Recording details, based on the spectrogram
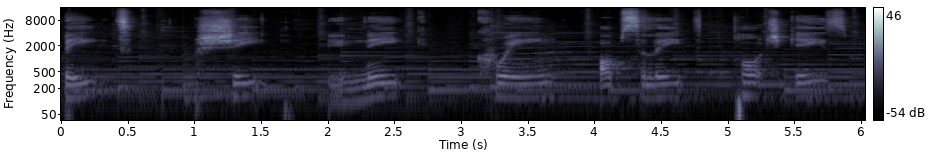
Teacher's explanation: Technically it's called the close front unrounded vowel. We form it by stretching our lips back slightly as if we're going to smile and raising the front of our tongue up inside our mouth.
